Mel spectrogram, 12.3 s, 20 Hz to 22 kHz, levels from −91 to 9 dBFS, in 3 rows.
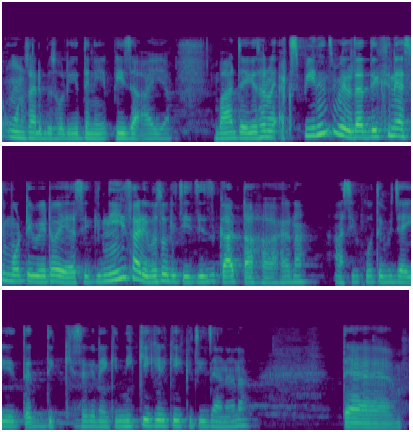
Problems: none marked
